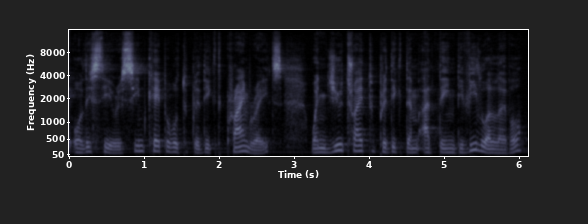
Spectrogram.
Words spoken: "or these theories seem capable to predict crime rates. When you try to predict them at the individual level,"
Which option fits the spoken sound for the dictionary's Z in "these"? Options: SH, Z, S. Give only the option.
S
